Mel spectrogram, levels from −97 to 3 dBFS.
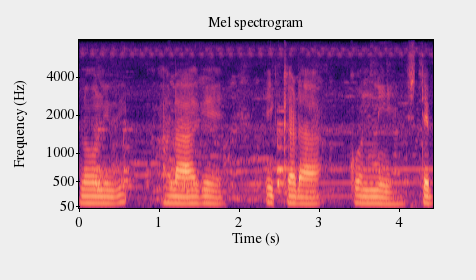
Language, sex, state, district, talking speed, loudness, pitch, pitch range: Telugu, male, Andhra Pradesh, Sri Satya Sai, 80 wpm, -19 LUFS, 120 Hz, 115-120 Hz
